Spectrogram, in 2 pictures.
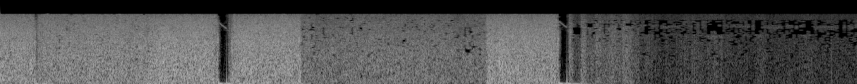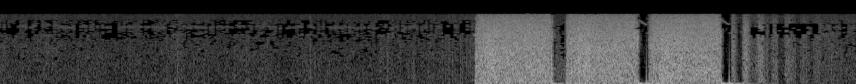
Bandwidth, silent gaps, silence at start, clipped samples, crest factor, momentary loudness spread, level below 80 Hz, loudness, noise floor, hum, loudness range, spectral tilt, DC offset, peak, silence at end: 11.5 kHz; none; 0 s; under 0.1%; 16 dB; 23 LU; -40 dBFS; -17 LUFS; -41 dBFS; none; 21 LU; -1 dB/octave; under 0.1%; -6 dBFS; 0 s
